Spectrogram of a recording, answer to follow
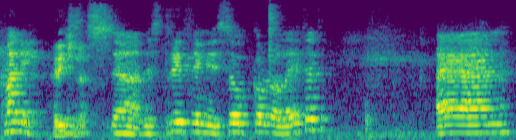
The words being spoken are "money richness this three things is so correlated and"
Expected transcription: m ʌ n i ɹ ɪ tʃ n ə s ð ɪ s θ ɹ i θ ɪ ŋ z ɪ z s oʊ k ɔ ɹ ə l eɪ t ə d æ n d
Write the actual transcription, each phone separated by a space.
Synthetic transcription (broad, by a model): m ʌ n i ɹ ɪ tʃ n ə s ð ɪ s t ɹ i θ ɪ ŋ ɪ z s oʊ k ɔ ɹ ə l eɪ t ə d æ n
